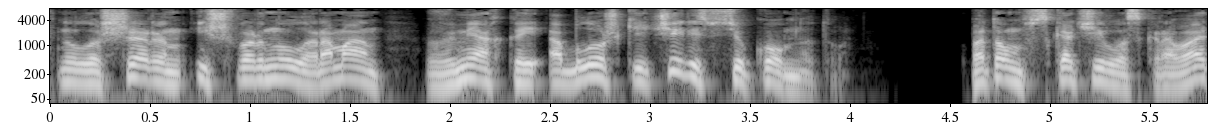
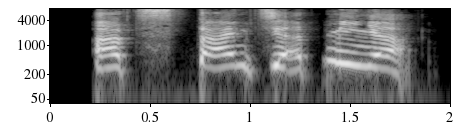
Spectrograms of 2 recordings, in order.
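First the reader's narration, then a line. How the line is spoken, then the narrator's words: Screaming woman. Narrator (Russian): завопила она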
